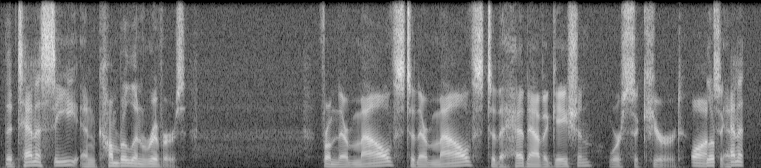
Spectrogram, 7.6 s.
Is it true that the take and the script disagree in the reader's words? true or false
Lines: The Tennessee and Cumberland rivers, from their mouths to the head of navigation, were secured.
true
